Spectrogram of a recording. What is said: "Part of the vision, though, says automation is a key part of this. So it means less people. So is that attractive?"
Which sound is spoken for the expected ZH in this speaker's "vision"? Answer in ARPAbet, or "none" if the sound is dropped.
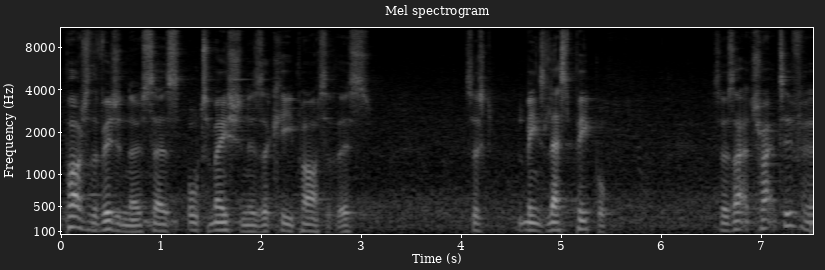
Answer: ZH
